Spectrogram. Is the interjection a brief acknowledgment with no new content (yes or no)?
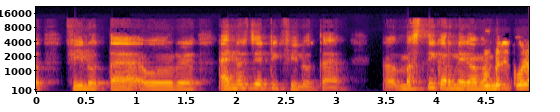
no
